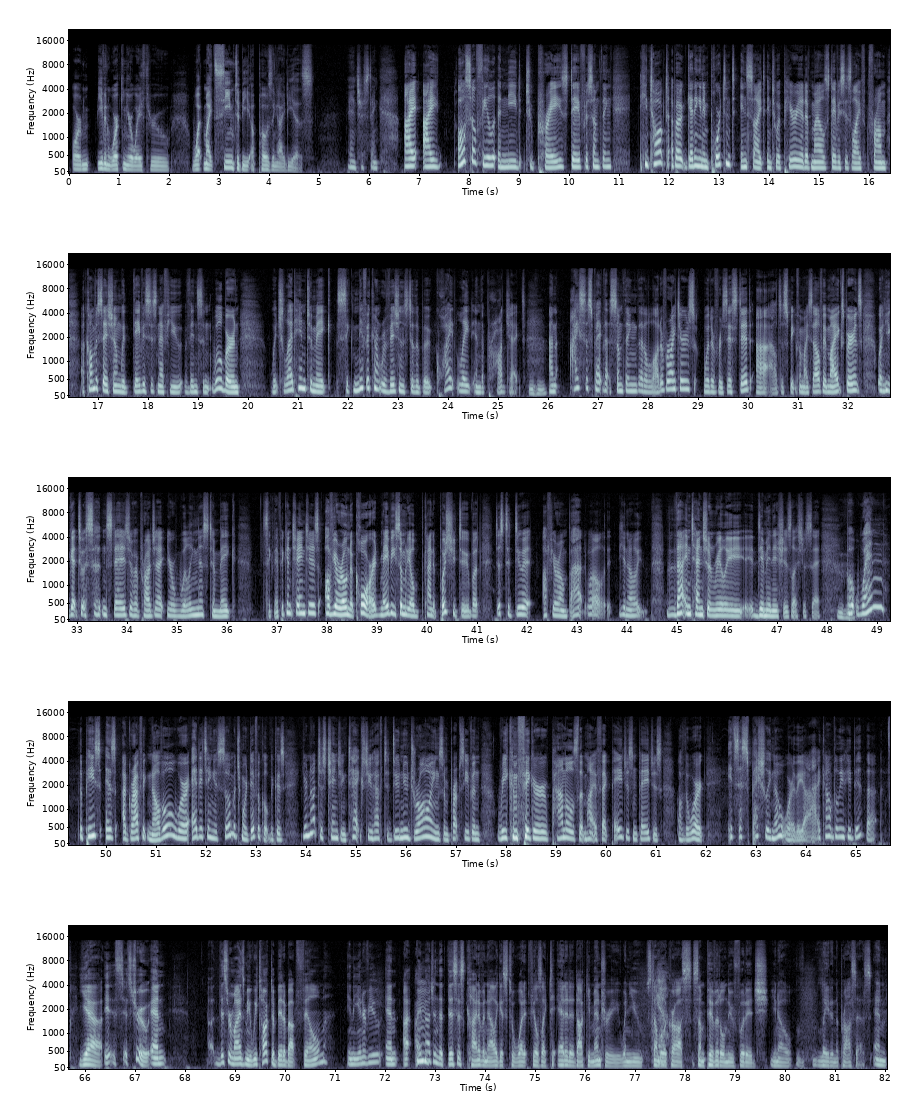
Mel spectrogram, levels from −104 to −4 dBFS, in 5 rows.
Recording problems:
none

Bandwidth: 14.5 kHz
